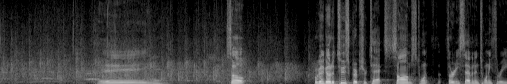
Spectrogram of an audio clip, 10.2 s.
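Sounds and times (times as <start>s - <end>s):
audience hand clap of praise: 0.0s - 6.9s
speech: 2.0s - 2.6s, 4.6s - 5.0s, 6.3s - 10.1s.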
